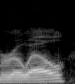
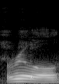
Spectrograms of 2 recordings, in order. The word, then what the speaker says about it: Roel: rule from last week who I pronounced his name roel uh he very sarcastically says thank you for pronouncing my name correctly roel pronounced rule from Belgium well rule I pronounced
